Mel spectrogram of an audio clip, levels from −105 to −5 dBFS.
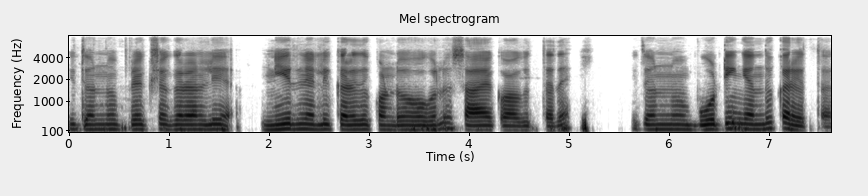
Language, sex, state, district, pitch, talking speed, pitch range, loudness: Kannada, male, Karnataka, Dharwad, 145 Hz, 80 wpm, 135-150 Hz, -16 LUFS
